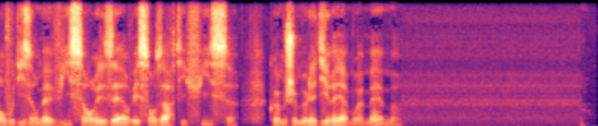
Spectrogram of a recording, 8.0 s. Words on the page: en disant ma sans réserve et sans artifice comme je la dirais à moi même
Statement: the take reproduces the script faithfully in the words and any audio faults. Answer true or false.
false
